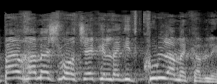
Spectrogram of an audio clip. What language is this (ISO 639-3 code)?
heb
